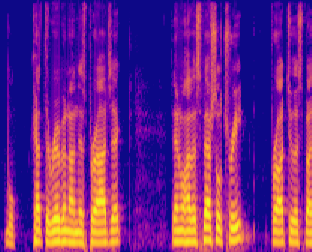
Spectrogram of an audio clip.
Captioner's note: none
